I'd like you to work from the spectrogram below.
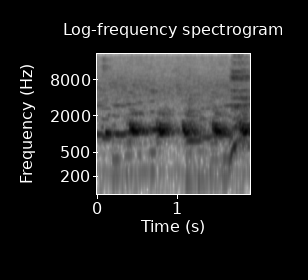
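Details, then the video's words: Toad call played back from an exhibit button at a toad ecology museum in Sannam-dong, Cheongju; the toad lacks a vocal sac and calls from the throat, giving bird-like repeated short chirping notes about every third of a second, indoors. "저게 두꺼비 울음소리입니다."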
